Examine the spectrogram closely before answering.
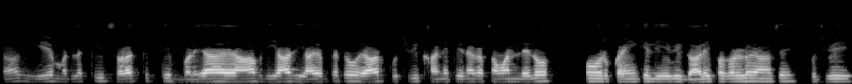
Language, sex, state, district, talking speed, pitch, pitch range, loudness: Hindi, male, Uttar Pradesh, Jyotiba Phule Nagar, 245 wpm, 135 Hz, 130-145 Hz, -16 LUFS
